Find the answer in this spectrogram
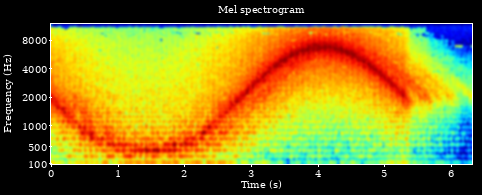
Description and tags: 18 ca dnb layers
These are 175 bpm synth layers maybe background music they will fit nice in a drum and bass track or as leads etc
atmosphere, bass, beat, club, dance, drum, effect, electro, electronic, fx, house, layers, loop, music, rave, sound, synth, techno, trance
